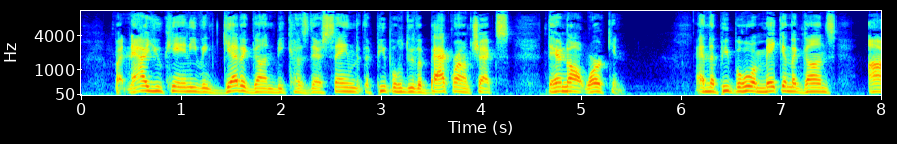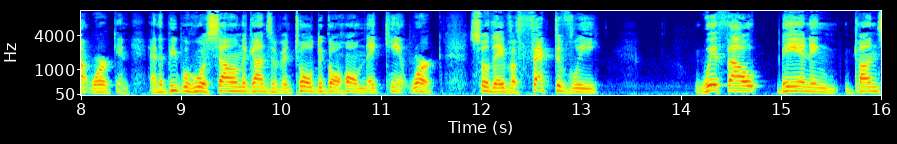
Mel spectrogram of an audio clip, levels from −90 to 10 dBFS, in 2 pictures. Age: 40-59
